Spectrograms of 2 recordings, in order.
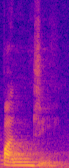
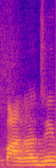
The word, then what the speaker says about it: पणजी: तो गोवा जो है, गोवा का कैपिटल है पणजी, कुछ लोग पानाजी भी बोलते हैं, that is अप टू यू कि आप कैसे इसको प्रोनाउंस करते हो, ठीक है।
